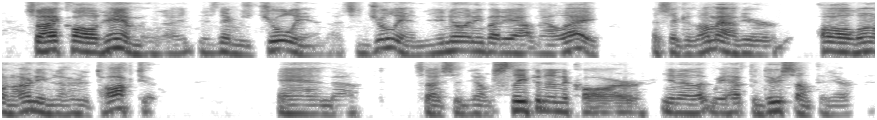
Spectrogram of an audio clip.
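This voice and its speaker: A man's fairly high, somewhat breathy voice with a dark, mellow tone and an American accent, very fast, with big swings in loudness, ordinary pitch variation and a dry, close sound with no echo. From US East Coast, Wilmington, Delaware. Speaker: comedian and former stuntman. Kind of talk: casual interview chat.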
